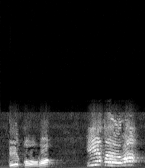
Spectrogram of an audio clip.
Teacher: قاف کی صفت قلقلہ اور آگے الف ساکن جو ہے جھٹکے سے پڑھا جائے گا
